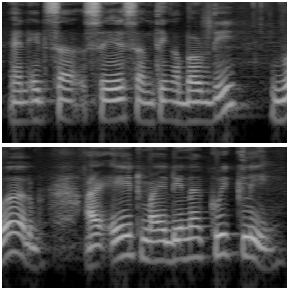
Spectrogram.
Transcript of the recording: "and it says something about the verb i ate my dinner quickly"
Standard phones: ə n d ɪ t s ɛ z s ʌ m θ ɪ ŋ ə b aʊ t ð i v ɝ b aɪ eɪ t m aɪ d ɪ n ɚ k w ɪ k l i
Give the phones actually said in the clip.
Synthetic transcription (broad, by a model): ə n d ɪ t s ɛ z s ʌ m t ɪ ŋ ə b aʊ t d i v ɝ b aɪ eɪ t m aɪ d ɪ n ɚ k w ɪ k l i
